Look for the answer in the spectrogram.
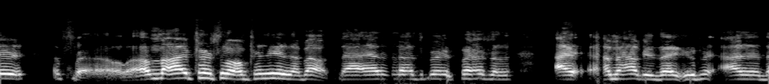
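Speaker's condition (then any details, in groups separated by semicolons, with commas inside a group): Cerebral palsy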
